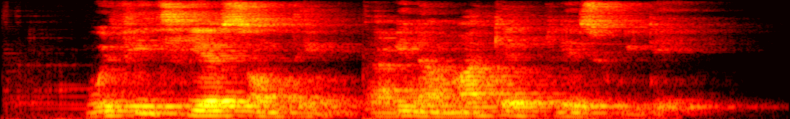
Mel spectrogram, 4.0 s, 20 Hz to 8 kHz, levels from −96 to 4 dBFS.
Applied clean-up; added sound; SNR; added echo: neural separator model SepFormer DNS4.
